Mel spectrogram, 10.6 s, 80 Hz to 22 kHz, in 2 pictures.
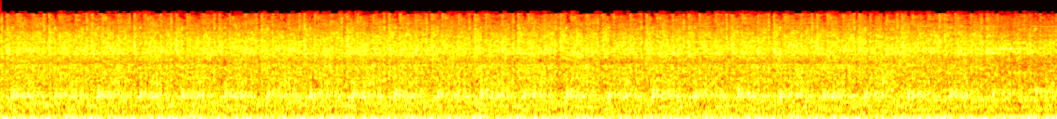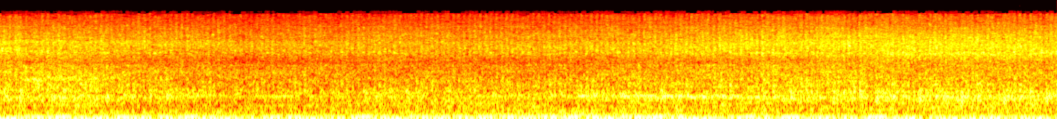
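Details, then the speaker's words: Pontiac GTO V8 at idle: steady rumble with a quick, faint rapid tapping underneath, roughly three a second, coming from the bottom of the engine toward the mid pipe; lower-end knock, cause not yet found. "This is the noise I was talking about. It's coming from the bottom part of the engine towards the mid pipe. The knock."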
